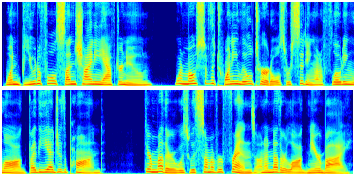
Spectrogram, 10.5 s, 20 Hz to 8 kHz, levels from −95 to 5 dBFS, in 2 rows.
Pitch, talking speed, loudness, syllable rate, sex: 200 Hz, 205 wpm, -16 LUFS, 5.5 syllables/s, female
